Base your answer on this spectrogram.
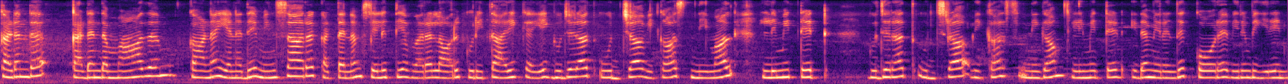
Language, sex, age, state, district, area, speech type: Tamil, female, 18-30, Tamil Nadu, Vellore, urban, read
